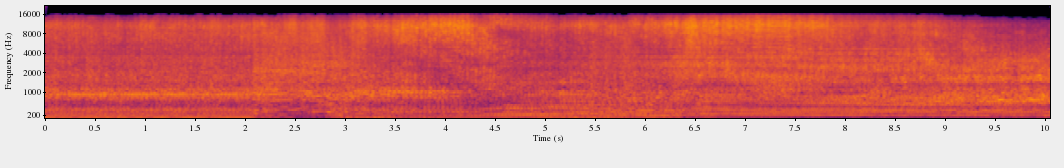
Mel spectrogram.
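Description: Drag race car engine running hard at the starting line, its pitch dipping and then climbing about two to four seconds in as it launches. It then pulls down the track with its pitch changing in steps.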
